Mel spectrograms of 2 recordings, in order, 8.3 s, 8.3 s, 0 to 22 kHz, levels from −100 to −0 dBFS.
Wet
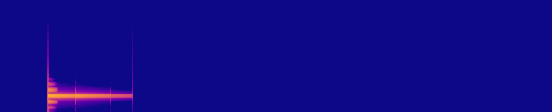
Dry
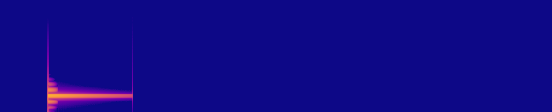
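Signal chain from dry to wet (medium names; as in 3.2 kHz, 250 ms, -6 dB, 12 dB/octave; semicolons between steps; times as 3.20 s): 1.13–1.66 s: bass shelf 460 Hz +9.5 dB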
